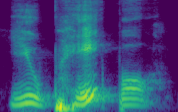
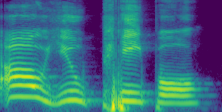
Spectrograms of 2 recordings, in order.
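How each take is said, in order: First: Low, slow, stunned question rising at the end; incredulous echo. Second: Slow, drawn-out imitation of a dismissive voice; mocking the clerk. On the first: Real, not acted. Repeating the clerk's insult to listeners in stunned disbelief. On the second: Quoting the clerk's insult in a slow mocking voice. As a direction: stretch it out like a condescending clerk. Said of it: "She said".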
